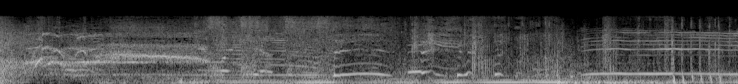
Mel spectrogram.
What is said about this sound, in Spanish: Estás escuchando los primeros bombardeos de Ucrania, los primeros gritos, los primeros llantos de niños, bebés, mujeres y hombres.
